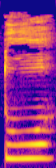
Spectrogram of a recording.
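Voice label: "duo1", Mandarin Chinese; 多; 多い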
